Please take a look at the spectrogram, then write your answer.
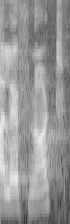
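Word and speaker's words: aleph-naught: that notation is Alf not how to draw Alf not it's a uh Hebrew letter yeah Hebrew first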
